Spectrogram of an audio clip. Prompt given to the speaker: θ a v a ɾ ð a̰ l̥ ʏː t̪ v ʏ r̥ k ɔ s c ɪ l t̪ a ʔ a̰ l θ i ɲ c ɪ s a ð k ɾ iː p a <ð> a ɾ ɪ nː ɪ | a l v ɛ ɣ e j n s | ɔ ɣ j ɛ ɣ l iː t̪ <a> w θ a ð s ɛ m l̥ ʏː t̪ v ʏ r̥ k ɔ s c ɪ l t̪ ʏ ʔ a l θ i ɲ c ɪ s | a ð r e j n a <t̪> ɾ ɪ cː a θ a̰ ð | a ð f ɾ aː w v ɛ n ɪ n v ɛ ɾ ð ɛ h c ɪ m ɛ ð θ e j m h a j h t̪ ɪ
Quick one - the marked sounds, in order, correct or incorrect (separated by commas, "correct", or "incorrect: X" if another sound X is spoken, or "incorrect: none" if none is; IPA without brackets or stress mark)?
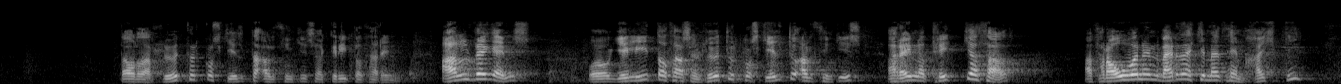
incorrect: θ, correct, incorrect: t̪ʰ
